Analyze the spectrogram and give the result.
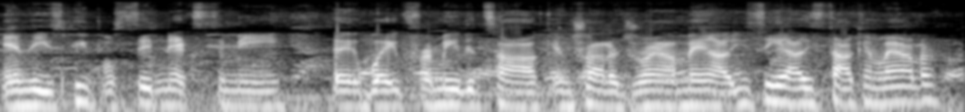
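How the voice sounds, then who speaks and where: A woman phones police dispatch pleading for help, insistent and repetitive, tending to talk over the other person. Her voice is low-pitched and fast with a flat delivery, and crowd noise can be heard.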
